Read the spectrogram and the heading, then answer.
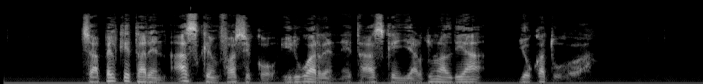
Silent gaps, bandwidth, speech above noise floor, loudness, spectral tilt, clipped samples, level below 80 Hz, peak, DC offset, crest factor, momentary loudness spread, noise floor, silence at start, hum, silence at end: none; 16 kHz; 32 dB; -21 LUFS; -1 dB/octave; under 0.1%; -48 dBFS; 0 dBFS; under 0.1%; 26 dB; 19 LU; -56 dBFS; 0.8 s; 50 Hz at -50 dBFS; 1.15 s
